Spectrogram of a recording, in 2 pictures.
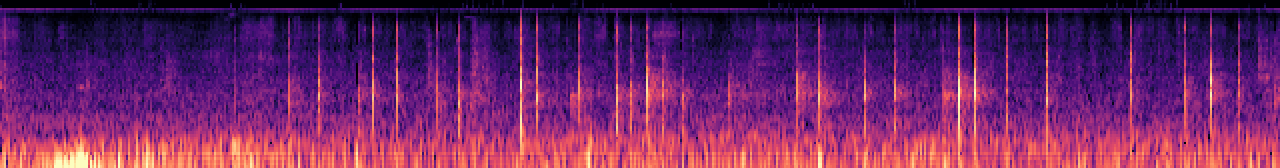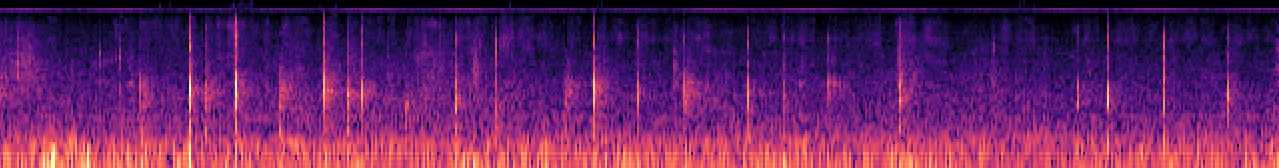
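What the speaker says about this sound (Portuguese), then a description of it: "deixa eu escrever isso aqui" Chalk scratches and taps on a classroom board during a combinatorics lesson, coming as irregular short strokes and clicks over a faint room hiss and lasting the whole stretch, without any speech.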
